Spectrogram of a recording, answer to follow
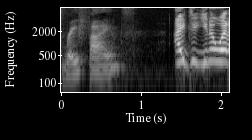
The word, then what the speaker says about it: Ralph Fiennes: you ready for this question about how to pronounce ray Fiennes I did you know what I did know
